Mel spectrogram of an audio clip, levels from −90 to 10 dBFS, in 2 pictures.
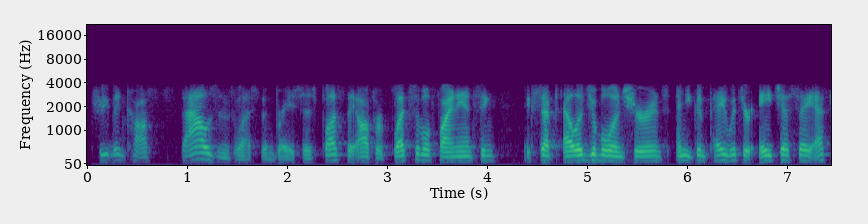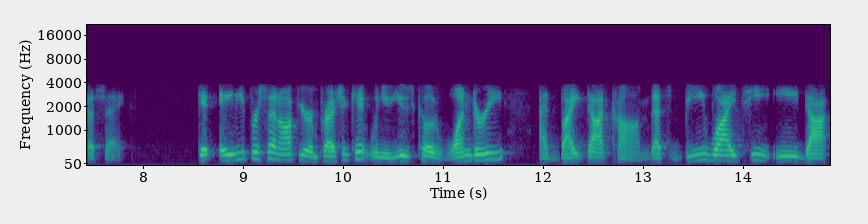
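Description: At 1.02 s, just before "less than", the speech and the room behind it jump louder together by about 6 dB, and at 2.04 s, between "less than" and "plus they offer", they jump again by about 3 dB. Both are microphone volume stepped up: the call software judged the input too quiet and raised the device's input volume in a single step each time. The narrowband mobile-codec sound, limited to roughly 250 Hz to 3.5 kHz, carries both jumps through unchanged.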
